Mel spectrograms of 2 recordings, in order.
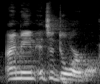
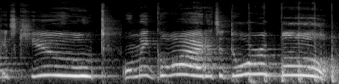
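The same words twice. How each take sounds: First: Said in the usual way. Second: Higher, delighted gush over a cute nook; rising squeal of delight. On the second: Real, not acted. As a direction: swoon over how adorable it is. Gushing over the little nook.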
